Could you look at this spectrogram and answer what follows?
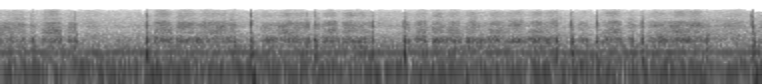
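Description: Marker writing on a board during a linear functions lesson, a steady run of close, quiet scratchy strokes with small taps between them.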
